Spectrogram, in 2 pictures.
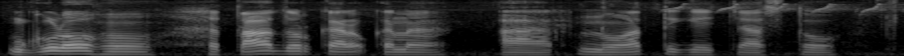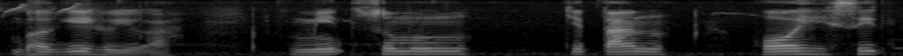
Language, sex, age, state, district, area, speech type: Santali, male, 30-45, Jharkhand, Seraikela Kharsawan, rural, spontaneous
